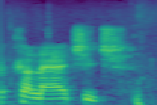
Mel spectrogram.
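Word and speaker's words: Kalajdžić: Sascha Kalajdzic.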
